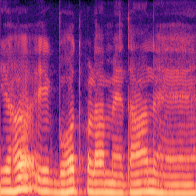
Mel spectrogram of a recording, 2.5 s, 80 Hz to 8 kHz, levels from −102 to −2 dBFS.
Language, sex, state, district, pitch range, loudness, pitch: Hindi, male, Bihar, Saran, 135-155 Hz, -17 LUFS, 145 Hz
